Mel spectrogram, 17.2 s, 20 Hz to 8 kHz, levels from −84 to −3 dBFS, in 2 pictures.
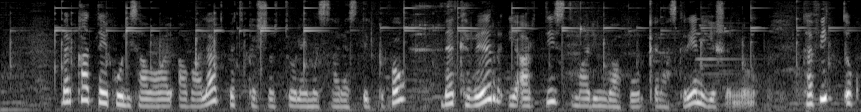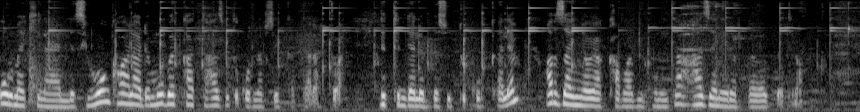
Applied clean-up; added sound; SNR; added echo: none; Chink, clink; 19 dB; none.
